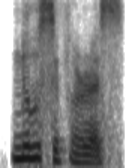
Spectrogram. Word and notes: nuciferous: Indian

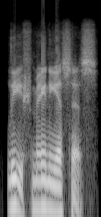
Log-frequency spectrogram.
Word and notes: leishmaniasis: American English

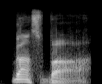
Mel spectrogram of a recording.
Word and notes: busbar: British English

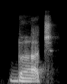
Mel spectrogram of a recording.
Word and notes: birch: Indian

